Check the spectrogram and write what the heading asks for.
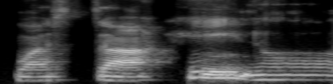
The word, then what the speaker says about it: واستعينوا: Yeah, so it's an ayn. It's not a ha.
